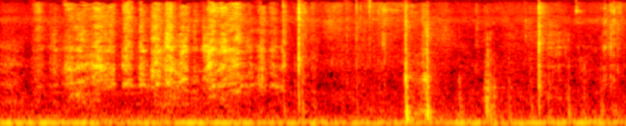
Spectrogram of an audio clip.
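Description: Liquid craft glue being squeezed from a squeeze tube along the edge of a cardstock panel: a soft hiss for the first two seconds or so, then a few light clicks and taps as the cardstock is handled and pressed shut.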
